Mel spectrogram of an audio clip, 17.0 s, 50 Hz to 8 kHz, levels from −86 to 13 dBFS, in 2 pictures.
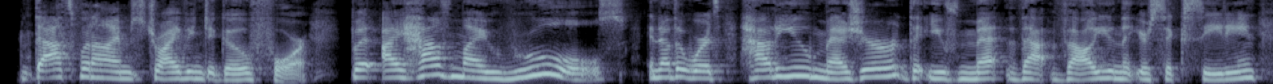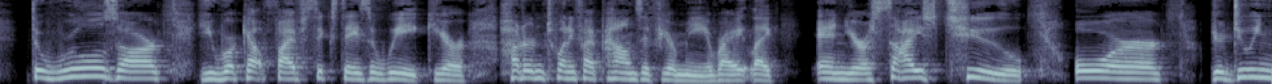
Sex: female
